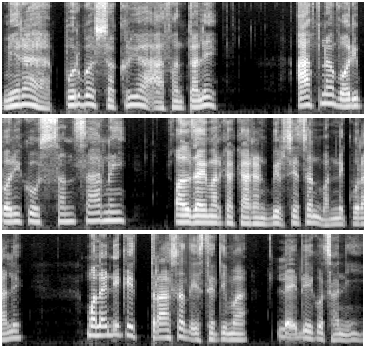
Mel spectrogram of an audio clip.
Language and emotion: Nepali, sad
